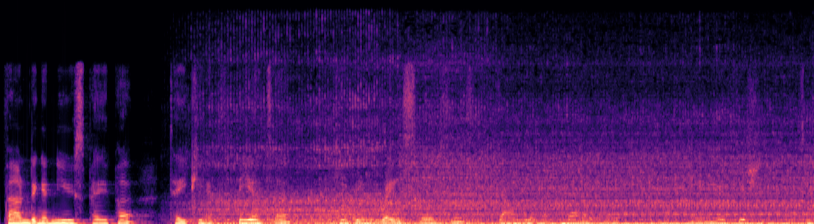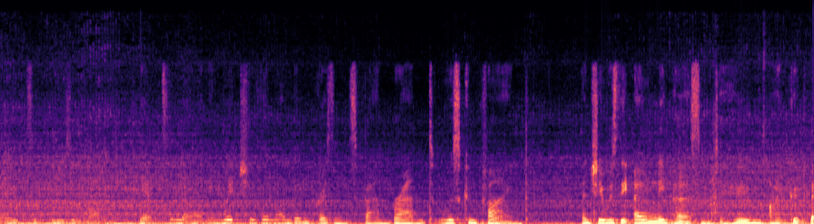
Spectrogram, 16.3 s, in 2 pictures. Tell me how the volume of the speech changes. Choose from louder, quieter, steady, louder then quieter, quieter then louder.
quieter then louder.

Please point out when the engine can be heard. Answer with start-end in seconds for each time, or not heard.
1.6-16.2.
